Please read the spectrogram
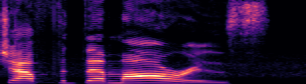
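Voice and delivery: loud, high, put-on New York accent. Admitting they're not the best at it, the speaker tries a new york accent. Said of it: "How do you say horrors in New York?".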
